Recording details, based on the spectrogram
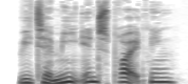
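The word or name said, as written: vitaminindsprøjtning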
